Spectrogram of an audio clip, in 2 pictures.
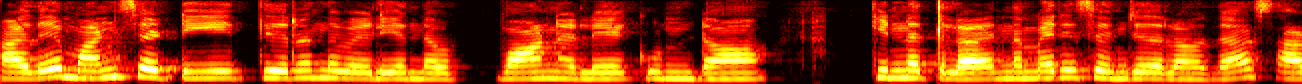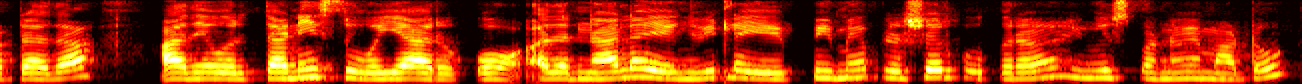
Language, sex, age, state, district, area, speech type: Tamil, female, 30-45, Tamil Nadu, Cuddalore, rural, spontaneous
